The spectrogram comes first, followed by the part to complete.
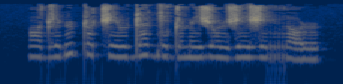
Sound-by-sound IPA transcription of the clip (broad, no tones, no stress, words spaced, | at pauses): ɔdleɽy ʈɔt͡ʃeɹ ɖɐɡe dɔɳeʒ oɹʒeʒe rɔɹ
